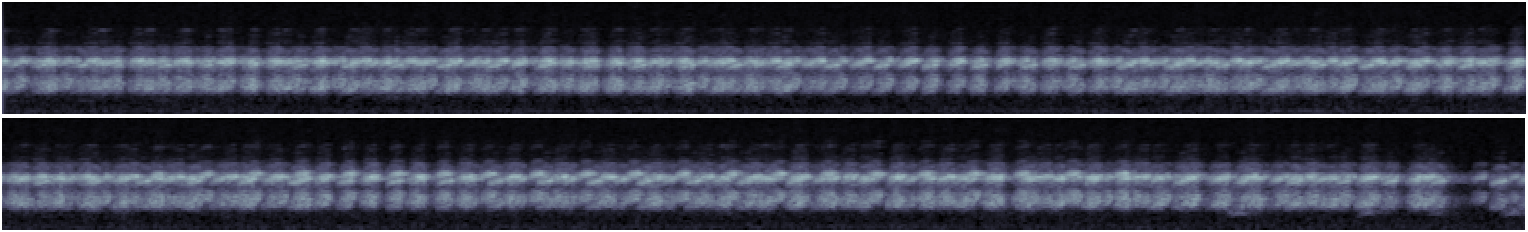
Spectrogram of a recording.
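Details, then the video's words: Tree frogs singing at night at a forest pond in north-east Italy in mid-April: a dense, continuous chorus of rapid raspy pulses, several frogs overlapping in an unbroken band with no other sounds. "relaxing forest pond by night with singing tree frogs"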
